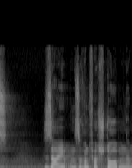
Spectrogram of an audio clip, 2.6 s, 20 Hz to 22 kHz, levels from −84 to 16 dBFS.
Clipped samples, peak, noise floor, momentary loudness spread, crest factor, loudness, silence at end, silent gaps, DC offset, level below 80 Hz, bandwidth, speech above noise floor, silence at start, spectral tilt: under 0.1%; -8 dBFS; -48 dBFS; 22 LU; 20 dB; -28 LUFS; 0 s; none; under 0.1%; -54 dBFS; 16 kHz; 20 dB; 0 s; -4 dB/octave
